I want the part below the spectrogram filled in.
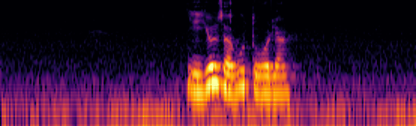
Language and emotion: Russian, neutral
